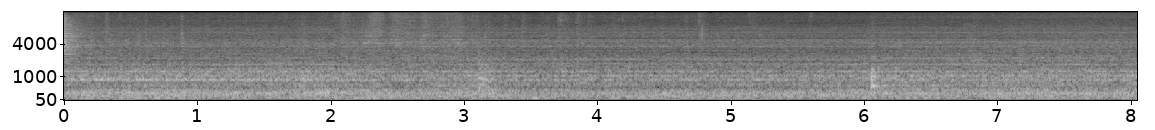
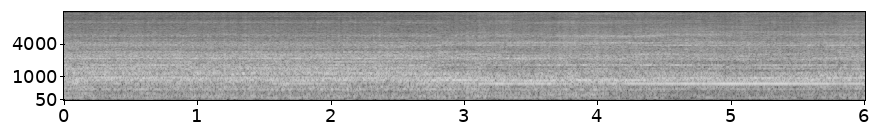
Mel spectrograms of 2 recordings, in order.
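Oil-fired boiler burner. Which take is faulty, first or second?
second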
